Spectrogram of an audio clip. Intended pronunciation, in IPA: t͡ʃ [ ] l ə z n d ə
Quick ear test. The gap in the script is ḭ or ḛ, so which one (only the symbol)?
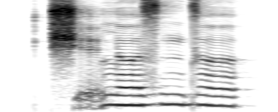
ḛ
